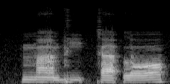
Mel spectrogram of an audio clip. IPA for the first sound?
m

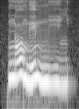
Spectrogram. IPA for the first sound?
n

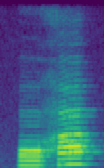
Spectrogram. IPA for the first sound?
ɔ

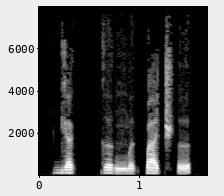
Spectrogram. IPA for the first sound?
ɡʲ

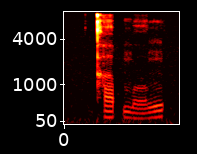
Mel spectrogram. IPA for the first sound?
kʰ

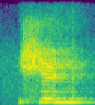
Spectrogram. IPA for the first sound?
ç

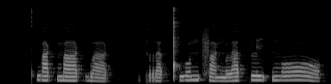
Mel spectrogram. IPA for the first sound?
kʰ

